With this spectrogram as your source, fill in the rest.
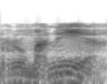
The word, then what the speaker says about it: Rumanía: las elecciones presidenciales en aquí dice rumania pero la verdad que a mí el profesor Olegario y la profesora Priscila desde primaria me enseñaron a pronunciar Rumanía as pero no sé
